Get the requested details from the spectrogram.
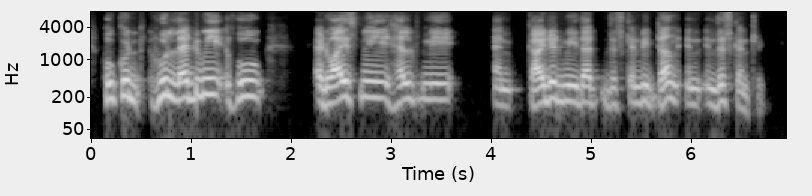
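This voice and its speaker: A man with an Indian accent, high-pitched for a man, at a moderate pace, dark and mellow in tone, with lively intonation and a dry, close sound with no echo. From India, small Hindi-speaking town. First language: Hindi. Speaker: professor. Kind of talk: interview. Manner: halting, with repetitions.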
